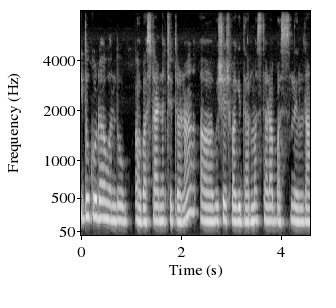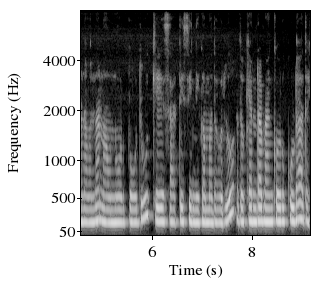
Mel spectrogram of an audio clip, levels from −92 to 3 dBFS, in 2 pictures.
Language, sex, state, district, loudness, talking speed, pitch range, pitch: Kannada, female, Karnataka, Dakshina Kannada, -16 LUFS, 135 wpm, 180-200 Hz, 190 Hz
